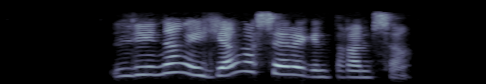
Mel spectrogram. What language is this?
Kabyle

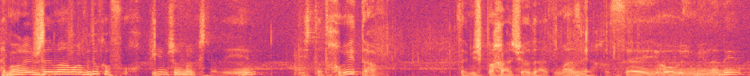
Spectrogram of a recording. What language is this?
Hebrew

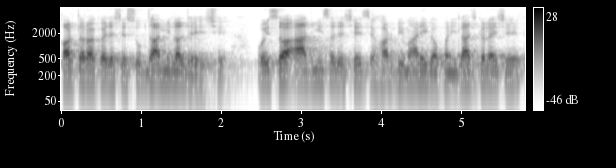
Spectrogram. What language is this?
Maithili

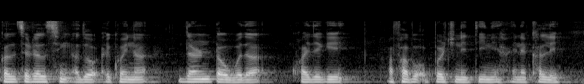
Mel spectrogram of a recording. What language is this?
Manipuri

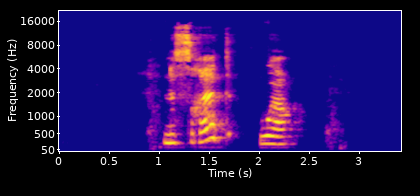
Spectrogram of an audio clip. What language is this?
Kabyle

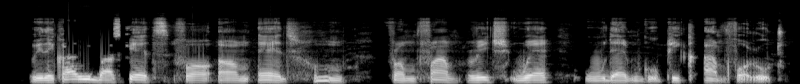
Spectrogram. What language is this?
Nigerian Pidgin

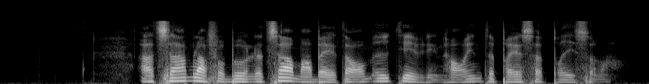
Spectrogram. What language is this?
Swedish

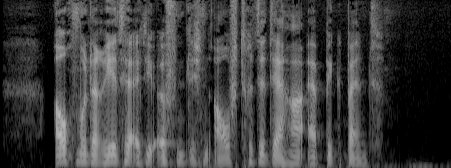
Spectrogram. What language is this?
German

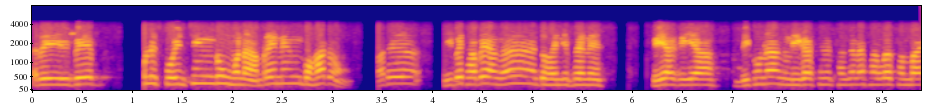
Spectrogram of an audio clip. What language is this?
Bodo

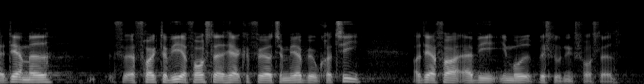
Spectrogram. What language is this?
Danish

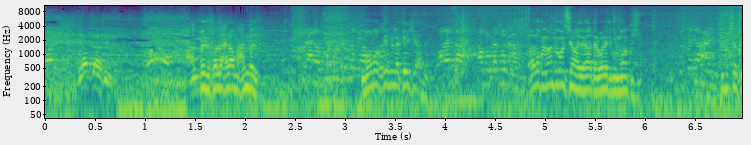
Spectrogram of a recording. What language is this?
Arabic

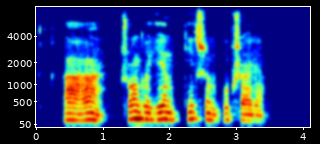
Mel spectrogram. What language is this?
Mari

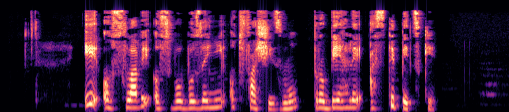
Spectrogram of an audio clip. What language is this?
Czech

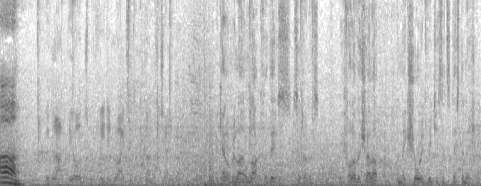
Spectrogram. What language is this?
Romanian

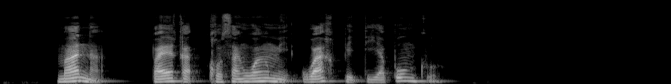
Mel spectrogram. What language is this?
Puno Quechua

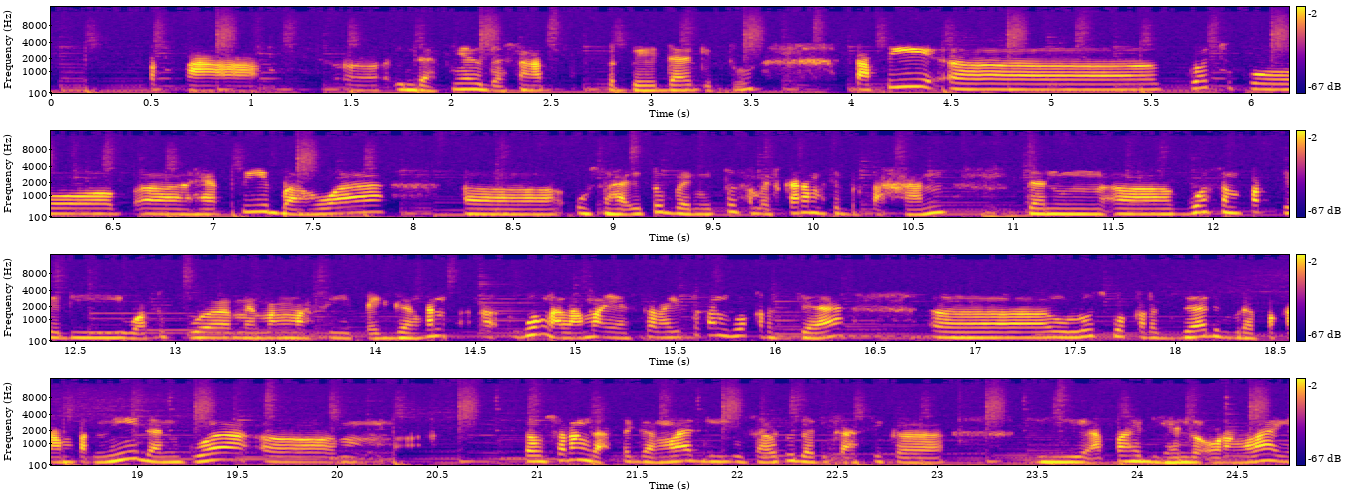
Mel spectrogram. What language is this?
Indonesian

